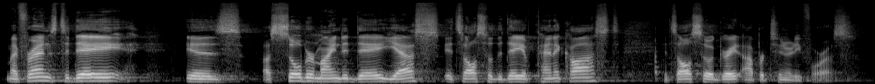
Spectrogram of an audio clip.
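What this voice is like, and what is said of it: Hoarse, strained voice. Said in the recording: “lost my voice, ... Shouting.”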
